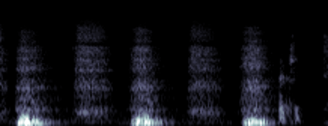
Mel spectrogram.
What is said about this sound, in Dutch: doet het in door de mond en uit door de mond.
